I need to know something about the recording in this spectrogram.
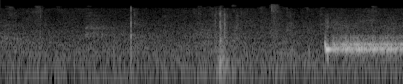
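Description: Mobile phone electronic alert tone as a text message arrives: a steady, multi-pitched tone that starts abruptly about one and a half seconds in, after a couple of faint clicks.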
